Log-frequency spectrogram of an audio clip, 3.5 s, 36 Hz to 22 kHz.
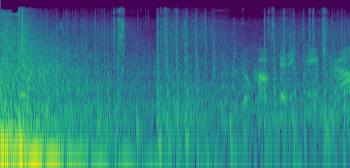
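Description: Rapid gunshots crack in a Far Cry 3 co-op firefight, a dense run of close, loud reports with short gaps between them, filling the whole moment.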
